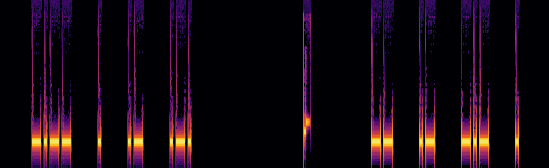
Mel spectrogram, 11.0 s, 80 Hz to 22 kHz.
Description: Morse code, heard as a keyed tone, about 20 wpm, spaced as for 11 wpm, 700 Hz. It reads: YEAR MAKE
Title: 3x Character Spacing - Top 500 Words - 20wpm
